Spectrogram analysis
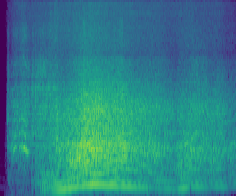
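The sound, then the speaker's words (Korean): A jeep engine parked in a yard starts up and revs hard, its pitch climbing to a loud peak and then easing into a steady rumble. “조합 사무실에서 도망친 경찰은 마당에 세워져 있던 지프차를 타고 시동을 걸었습니다.”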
